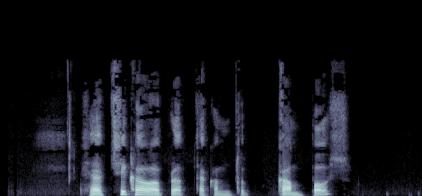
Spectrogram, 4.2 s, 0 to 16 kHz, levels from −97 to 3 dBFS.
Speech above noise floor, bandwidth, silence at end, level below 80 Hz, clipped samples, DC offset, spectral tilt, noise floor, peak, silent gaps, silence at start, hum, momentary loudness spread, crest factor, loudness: 50 dB; 11 kHz; 0.8 s; -70 dBFS; under 0.1%; under 0.1%; -6 dB/octave; -69 dBFS; -2 dBFS; none; 0.9 s; none; 17 LU; 20 dB; -20 LUFS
